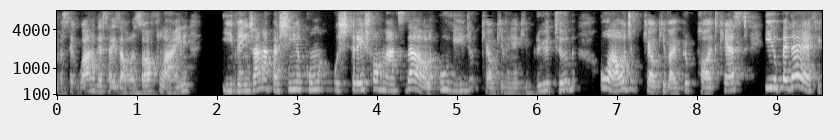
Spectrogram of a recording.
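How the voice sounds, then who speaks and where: A Brazilian woman runs a live English class online, talking quickly and lively between slow, careful repetitions of sample phrases. Her voice sits at an ordinary middle pitch for a woman. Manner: lively, explains pronunciation and models phrases slowly. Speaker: English teacher.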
